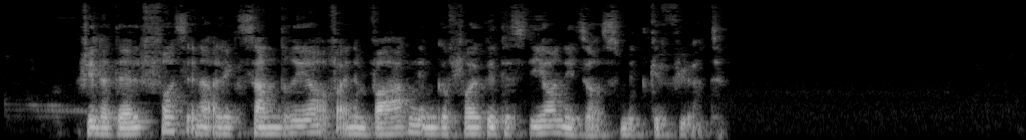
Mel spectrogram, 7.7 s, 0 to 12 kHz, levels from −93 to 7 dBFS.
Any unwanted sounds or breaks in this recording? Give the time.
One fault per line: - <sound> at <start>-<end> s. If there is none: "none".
none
